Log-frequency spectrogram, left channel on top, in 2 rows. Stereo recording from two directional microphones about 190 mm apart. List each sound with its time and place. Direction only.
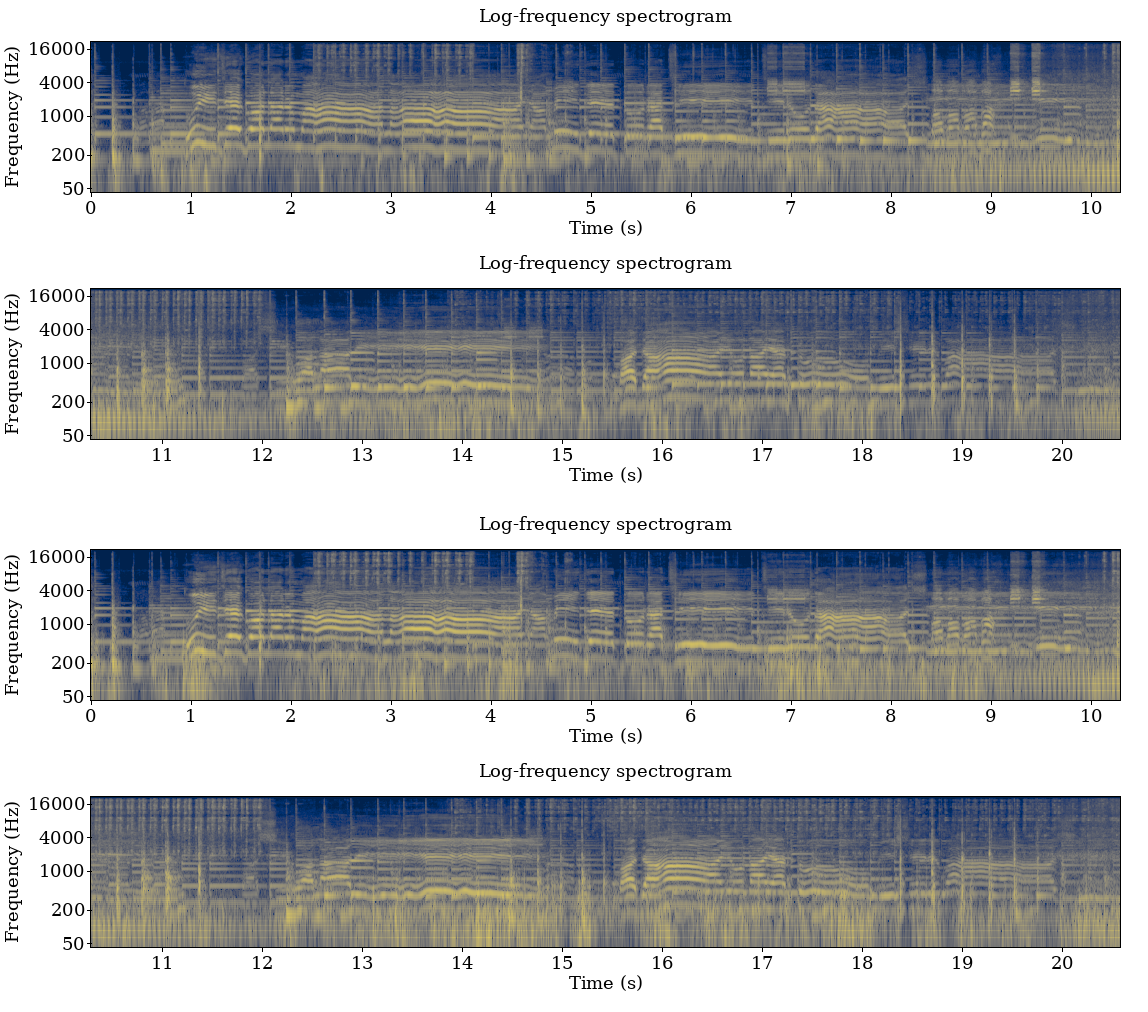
0.9 s music: centre (ahead or behind); by 9.0 s 15° right (ahead or behind)
12.4 s music: 20° right (ahead or behind)
13.2 s music: 5° right (ahead or behind)
18.3 s a sound: 35° right (ahead or behind)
